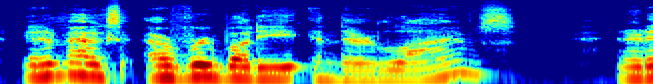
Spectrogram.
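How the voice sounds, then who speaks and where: A man has a normal speaking voice, fairly high in pitch with ordinary variation, on a very clean recording with a silent background. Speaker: crash survivor and motivational speaker. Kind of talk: interview testimony. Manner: repetitive, filler-heavy.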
